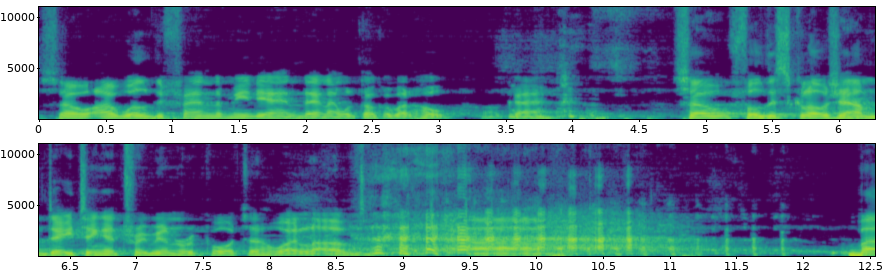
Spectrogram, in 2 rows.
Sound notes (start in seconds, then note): 3.6 audience laughs faintly; 8.4 audience and panelists laughing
